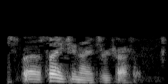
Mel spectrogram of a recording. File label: Sheriff Dispatch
